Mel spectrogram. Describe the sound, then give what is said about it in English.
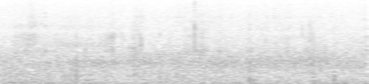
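Footsteps walking outdoors past a potato field: a steady run of soft, faint steps over a low wash of background hiss. “I'm just walking a little bit now past a field of potatoes.”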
